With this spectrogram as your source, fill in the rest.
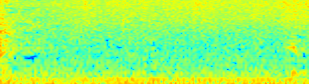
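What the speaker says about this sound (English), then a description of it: "We got some sizzle going over here." Garlic sizzles in a hot frying pan in a short, even burst of crackling fry that is fairly quiet and steady, with no talking.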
